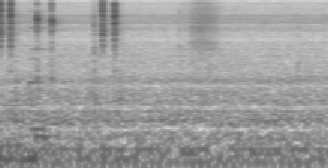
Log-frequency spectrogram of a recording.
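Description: A few light computer clicks in the first second, then only faint room noise.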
